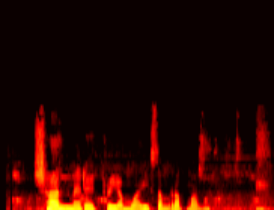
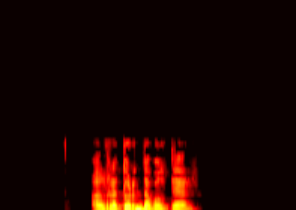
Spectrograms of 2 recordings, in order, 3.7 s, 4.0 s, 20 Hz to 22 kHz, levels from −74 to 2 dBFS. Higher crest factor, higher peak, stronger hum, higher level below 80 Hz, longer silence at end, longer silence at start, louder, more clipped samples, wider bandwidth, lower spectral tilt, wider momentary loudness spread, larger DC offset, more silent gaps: about the same, 20 dB vs 18 dB; about the same, -4 dBFS vs -6 dBFS; neither; first, -56 dBFS vs -74 dBFS; second, 0.1 s vs 1.4 s; second, 0.15 s vs 1.25 s; about the same, -21 LUFS vs -19 LUFS; neither; first, 11 kHz vs 7.8 kHz; about the same, -5 dB/octave vs -5.5 dB/octave; first, 20 LU vs 9 LU; neither; neither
